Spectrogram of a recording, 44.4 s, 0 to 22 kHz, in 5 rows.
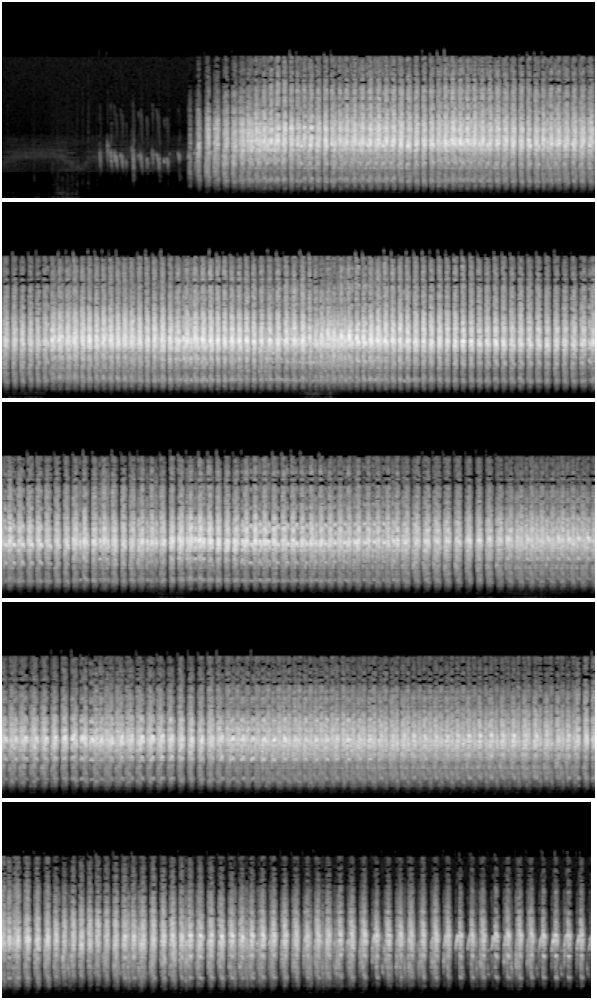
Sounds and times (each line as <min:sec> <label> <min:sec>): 0:00.8 Chimney swifts being fed by adult 0:15.7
